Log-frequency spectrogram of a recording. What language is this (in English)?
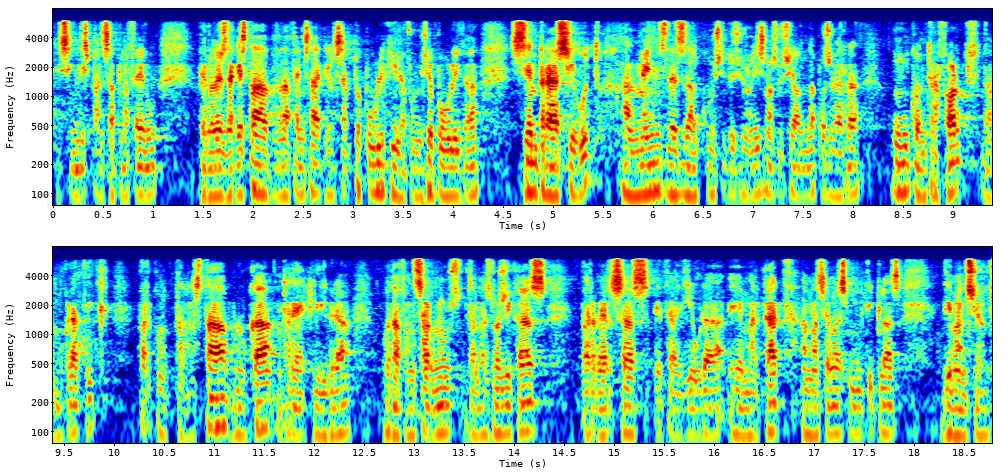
Catalan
